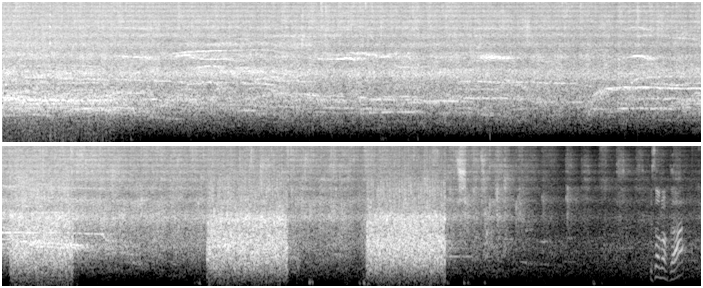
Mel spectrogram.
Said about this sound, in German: Danke dir für deine Antworten und das ist dein Applaus. Die ganze Schule bedankt sich ganz herzlich bei dir.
